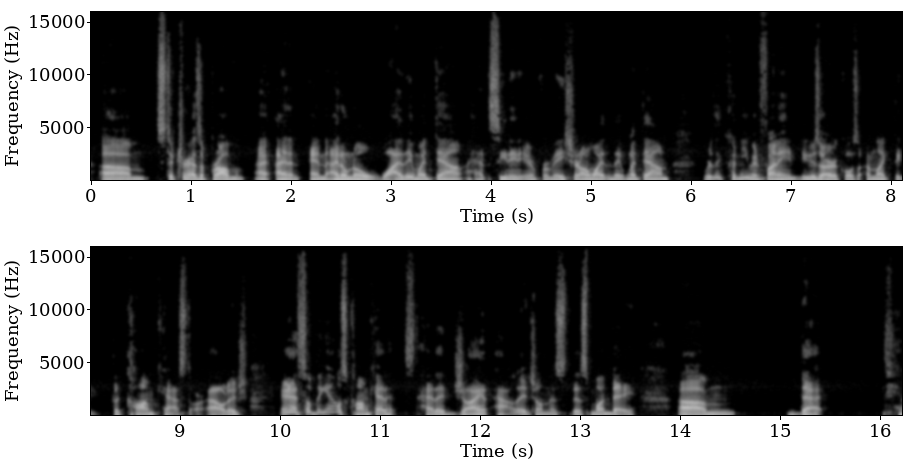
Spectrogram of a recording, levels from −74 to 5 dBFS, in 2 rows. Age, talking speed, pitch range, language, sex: 30-49, 200 wpm, 125-155 Hz, English, male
